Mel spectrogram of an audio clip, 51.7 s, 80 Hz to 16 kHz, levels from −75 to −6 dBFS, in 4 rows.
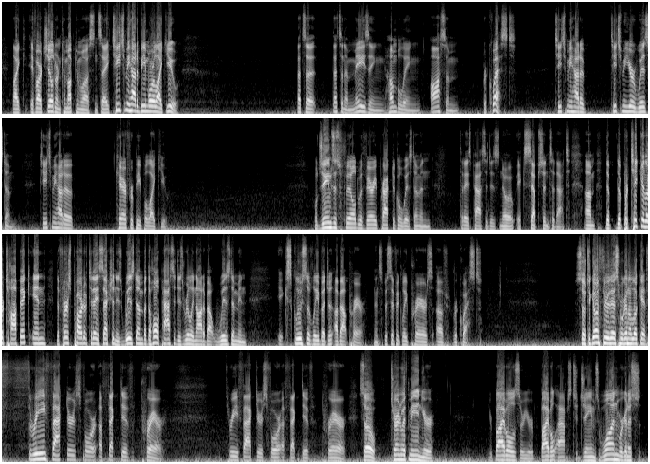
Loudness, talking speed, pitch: -17 LUFS, 155 wpm, 115 Hz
